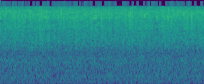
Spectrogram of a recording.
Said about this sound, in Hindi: अरे भैया, कहाँ जा रहे हो इतनी तेज बारिश में?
